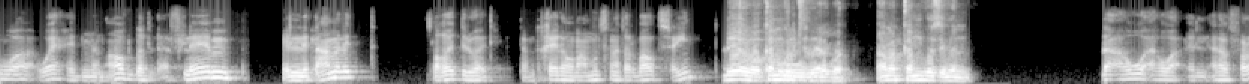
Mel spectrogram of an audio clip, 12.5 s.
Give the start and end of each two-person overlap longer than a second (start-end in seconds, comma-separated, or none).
none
